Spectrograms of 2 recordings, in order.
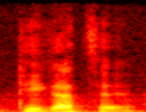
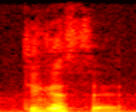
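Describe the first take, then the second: Both takes have the same delivery.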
